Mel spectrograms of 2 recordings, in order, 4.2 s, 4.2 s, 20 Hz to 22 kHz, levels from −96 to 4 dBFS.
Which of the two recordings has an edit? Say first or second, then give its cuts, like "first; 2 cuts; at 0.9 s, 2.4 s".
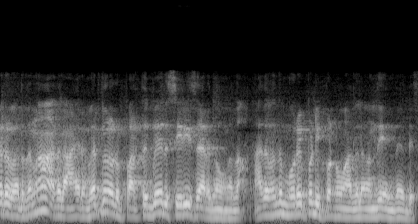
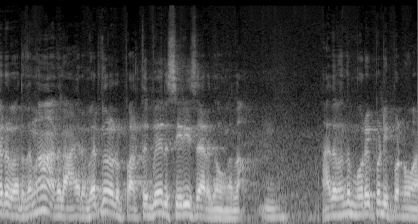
first; 1 cut; at 2.5 s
